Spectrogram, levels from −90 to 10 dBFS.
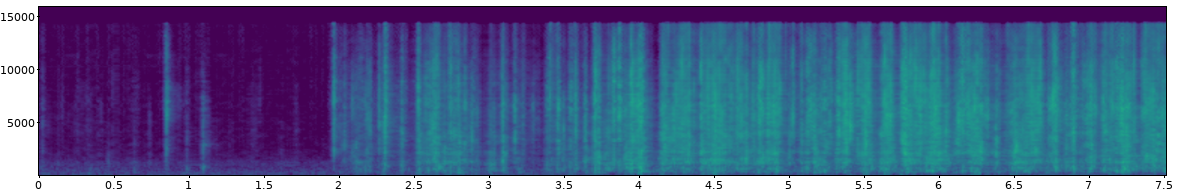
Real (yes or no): no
